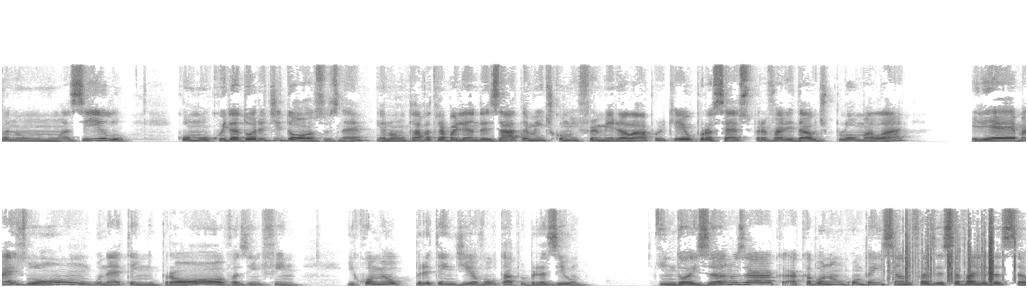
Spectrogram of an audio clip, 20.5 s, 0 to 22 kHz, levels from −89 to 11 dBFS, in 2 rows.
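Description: From 19.04 to 20.40 s, cable scratch noise, likely a worn connector shifting, adds dense, ragged scratching at roughly the speech's level, appearing as irregular broadband bursts on the spectrogram.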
